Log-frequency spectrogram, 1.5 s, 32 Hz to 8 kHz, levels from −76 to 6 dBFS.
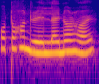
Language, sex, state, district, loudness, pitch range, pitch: Assamese, female, Assam, Kamrup Metropolitan, -11 LUFS, 255-330 Hz, 275 Hz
